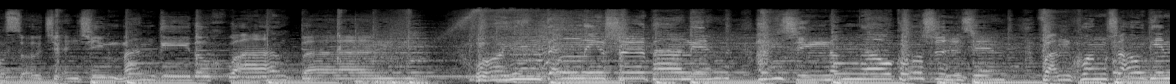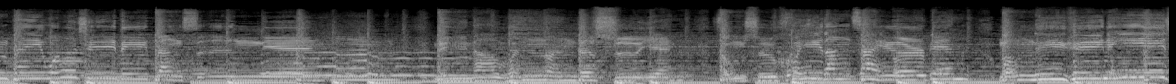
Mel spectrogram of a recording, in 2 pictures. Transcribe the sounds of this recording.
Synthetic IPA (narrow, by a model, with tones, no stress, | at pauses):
sɔ̰˨˧˩t͡ɕɥɛ̰˨˩nɕʰi˧˥ma˧˦nt̪i˧d̪ə˧xwa˧˦pə˧n | wɔ˨˩jɛ˥˧nt̪ə˧˥ŋni˨˩ʂɻ̩˥˧pʰa˨˩njɛ˧˥˩nxa˧˥ɪɕʰi˨˩ŋnə˧˥ŋɑ˥˧ʊkwɔ˥˧˥ʂɻ̩˥˧t͡ɕjɛ˥˧n | fa˨˩nkʰwɑ˥˧ŋʂɑ˧˥ʊt̪ʰjɛ˥npʰe˥˩ɪwɔ˧˥t͡ɕʰy˧t̪i˧t̪ɑ˥˧ŋs̩˧˥njɛ˧˩n | ni˨˩na˧wə˧˥nnwa˧˩nd̪ə˧ʂɻ̩˧˥jɛ˧n | t͡sʊ˨˩ŋʂɻ̩˧xwe˧˥ɪt̪ɑ˧ŋt͡sa˥˩ɪə˧˥pjɛ˥n | mo˨˩ŋli˧y˥˧˩ni˧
